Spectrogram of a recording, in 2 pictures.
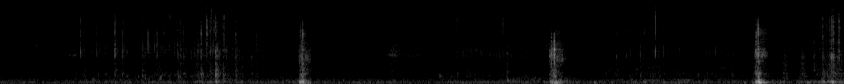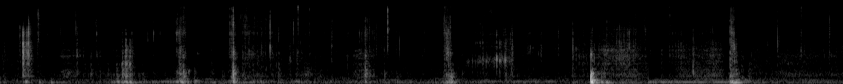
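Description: Neon green slime with a crunchy bingsu-bead layer being pressed and squished by hand, giving irregular sticky clicks, pops and crunches. They come more often in the second half, with the loudest pop near the end.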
